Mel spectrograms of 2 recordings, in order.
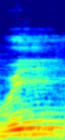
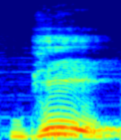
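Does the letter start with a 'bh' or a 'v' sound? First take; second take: v; bh. First: It starts with a 'v' sound. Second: It starts with a breathy 'bh' sound. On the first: The speaker calls it right. "भी नहीं होता, वी होता है" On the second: The speaker calls it wrong. "इसको भी भी पढ़ देते कभी कभी हम, भी, जो कि गलत है।"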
